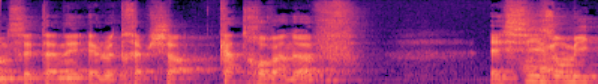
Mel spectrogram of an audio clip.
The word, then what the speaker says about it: Trepča: un événement en 89 dans les mines de Trepča, je dois peut-être mal le prononcer, Trepčin, j'ai un doute. Non, c'est très bien, Trepča, c'est bien.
